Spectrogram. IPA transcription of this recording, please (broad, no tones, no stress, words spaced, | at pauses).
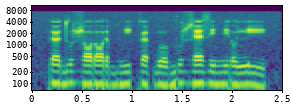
ɾœ duɮɔ ɾɔɾə bʱikœ ɓo ɡuɮɛziɦi ɾoɲi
